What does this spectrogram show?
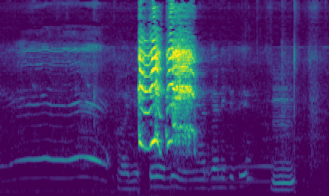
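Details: Old male green junglefowl, a diligent crower, delivers a sharp, hoarse two-note crow. Steady whistled tones and low honking clucks from nearby fowl come before and after it.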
